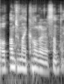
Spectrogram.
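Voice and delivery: hushed, soft, urging half-whisper. Speaking in character to a companion while moving in stealth: half-whispering. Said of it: "I whisper".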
